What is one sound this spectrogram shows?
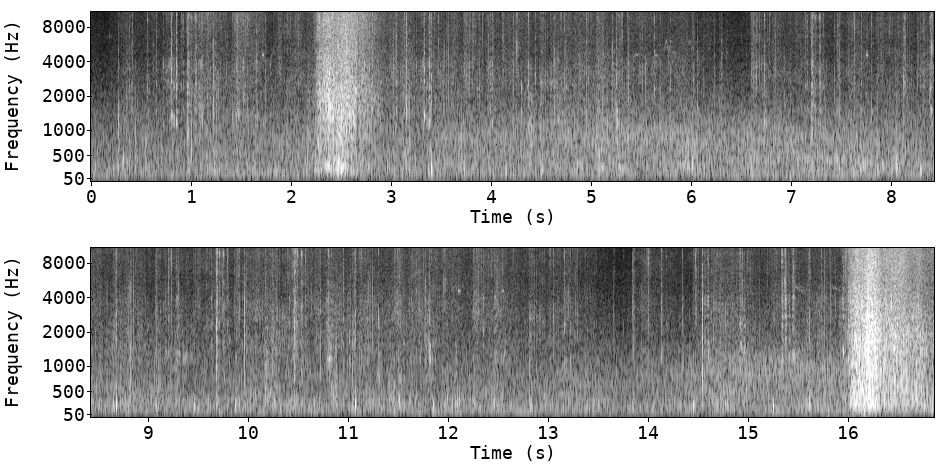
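Footsteps crunch through grass and dirt.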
